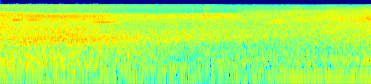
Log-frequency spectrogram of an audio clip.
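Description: Road traffic noise: a steady rushing hiss that eases off a little about halfway through.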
